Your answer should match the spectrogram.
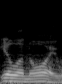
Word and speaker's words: Illinois: I thought it might even was like Illinois, where you don't pronounce the S.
